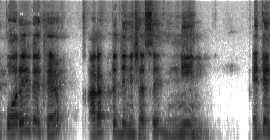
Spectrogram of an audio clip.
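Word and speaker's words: 您: কিন্তু এইখানে একটা দেখার বিষয়, সেটা হলো যে নিতে কিন্তু থার্ড টোন, বাট নিন এ সেকেন্ড টোন। সেক্ষেত্রে উচ্চারণটা কিন্তু এখানে আলাদা হবে। যেমন নি, সেখানে থার্ড টোনটা ইউজ হয়েছে, আই এর ভয়েসটা আপ থেকে নিচে এসে আবার বাড়ছে। বাট নিন, এখানে আই কিন্তু ডিরেক্ট নিচ থেকে উপরে হয়ে গেছে, ভয়েসটা ইনক্রিজ হবে।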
